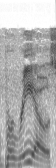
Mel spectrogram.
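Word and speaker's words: Berríos: Now the pitcher Jose Burios. Oh, Bereos. Okay, so that's how you pronounce it. Burios just missed.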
